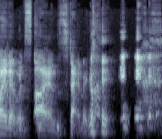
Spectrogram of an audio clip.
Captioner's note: laughs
